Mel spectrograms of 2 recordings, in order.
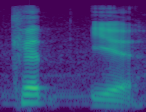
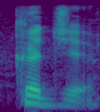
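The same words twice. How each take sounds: First: The two words are said separately and fully. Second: The two words are run together smoothly. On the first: This is how it is written. "Acá dice could you" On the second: This is how it is really said. "lo que acabo de decir"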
